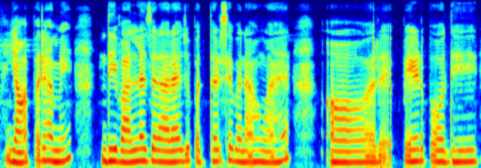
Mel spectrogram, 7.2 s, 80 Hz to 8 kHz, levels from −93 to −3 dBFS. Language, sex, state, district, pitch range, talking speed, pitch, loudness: Hindi, female, Uttarakhand, Uttarkashi, 190-210 Hz, 140 wpm, 195 Hz, -16 LUFS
